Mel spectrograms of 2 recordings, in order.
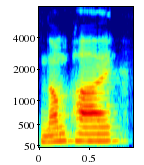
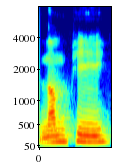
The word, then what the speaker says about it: NumPy: So often it's pronounced NumPy, but I sometimes call it NumPy. So whichever you prefer, they're both fine and referring to this particular package.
